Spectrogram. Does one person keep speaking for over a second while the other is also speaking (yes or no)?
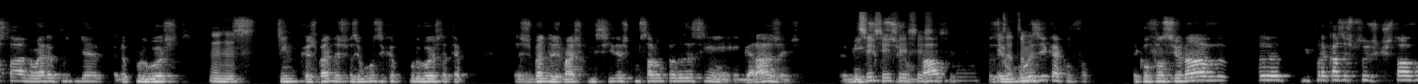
yes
